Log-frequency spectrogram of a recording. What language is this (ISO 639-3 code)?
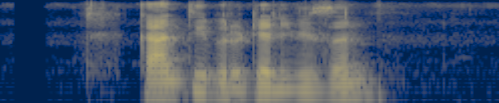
nep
